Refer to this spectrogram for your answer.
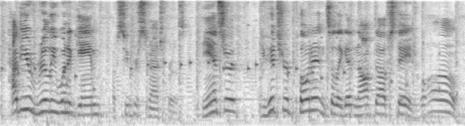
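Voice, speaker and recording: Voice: mid-range voice, animated, brisk. A streamer reading a book aloud in a casual way, breaking off for wry asides and talking directly to viewers. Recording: music playing behind the voice. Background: background music.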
